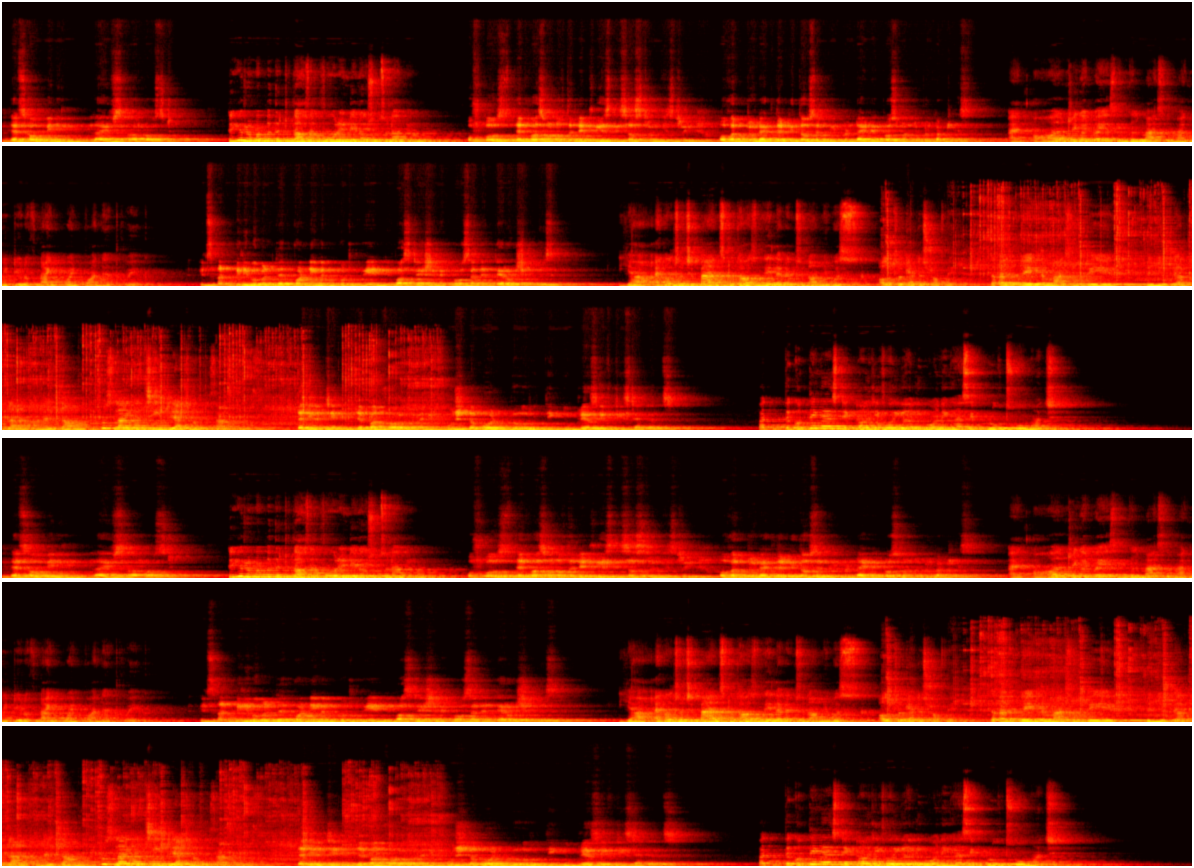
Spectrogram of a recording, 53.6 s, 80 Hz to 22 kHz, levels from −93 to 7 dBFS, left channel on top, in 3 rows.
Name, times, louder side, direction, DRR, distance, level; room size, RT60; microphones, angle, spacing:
voice 1, 0.1-2.4 7.0-14.5 20.8-26.2 40.1-45.8, left 1 dB, 55° left, -2 dB, 3.2 m, -24 dB
voice 2, 3.4-6.3 15.1-19.9 27.1-30.7 31.0-34.7 35.0-39.6 47.1-51.5, equal, 5° left, -2 dB, 1.3 m, -26 dB
sound 1, 31.0-31.2 31.5-31.6 31.9-38.1 38.4-40.3 40.7-42.3, left 2 dB, 25° left, 3.0 m, -42 dB
18.0 x 8.1 x 9.4 m, 2.7 s
head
